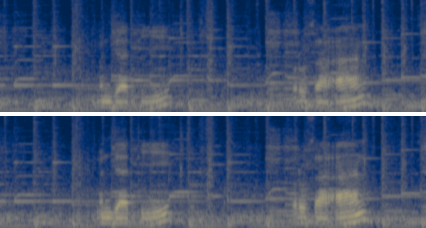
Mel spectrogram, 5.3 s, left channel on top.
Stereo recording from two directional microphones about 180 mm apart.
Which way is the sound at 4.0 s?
45° right (ahead or behind).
